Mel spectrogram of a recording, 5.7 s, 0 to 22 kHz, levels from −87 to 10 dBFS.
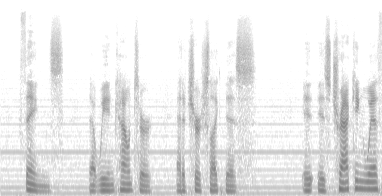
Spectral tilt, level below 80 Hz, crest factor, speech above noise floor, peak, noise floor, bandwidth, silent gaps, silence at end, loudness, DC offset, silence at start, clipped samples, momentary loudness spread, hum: -4.5 dB/octave; -68 dBFS; 24 dB; 20 dB; -20 dBFS; -63 dBFS; 16.5 kHz; none; 0 s; -44 LUFS; under 0.1%; 0 s; under 0.1%; 18 LU; none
